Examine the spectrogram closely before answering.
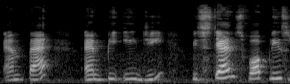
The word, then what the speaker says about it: MPEG: here is that is mpg mm-pac which we pronounce as impact mpeg which stands for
